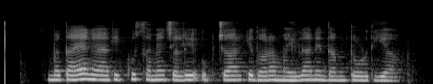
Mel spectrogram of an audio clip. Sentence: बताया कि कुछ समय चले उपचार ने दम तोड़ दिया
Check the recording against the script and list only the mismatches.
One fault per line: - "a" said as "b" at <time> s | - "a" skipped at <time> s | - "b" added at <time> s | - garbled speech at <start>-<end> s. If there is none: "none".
- "गया" added at 0.9 s
- "के दौरान महिला" added at 2.4 s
